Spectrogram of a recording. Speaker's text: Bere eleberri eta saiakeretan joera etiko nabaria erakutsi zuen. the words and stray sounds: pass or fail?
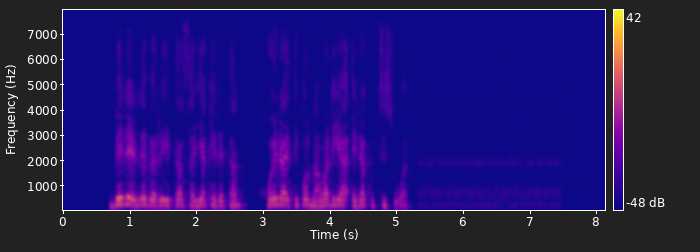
pass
